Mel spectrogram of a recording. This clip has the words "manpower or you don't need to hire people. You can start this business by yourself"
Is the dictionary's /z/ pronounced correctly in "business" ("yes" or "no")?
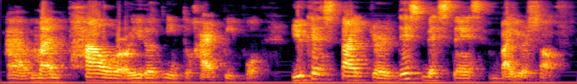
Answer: no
